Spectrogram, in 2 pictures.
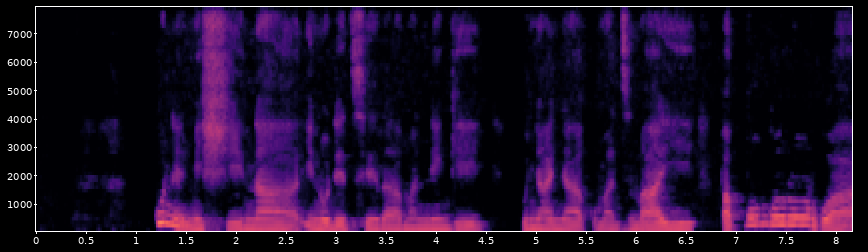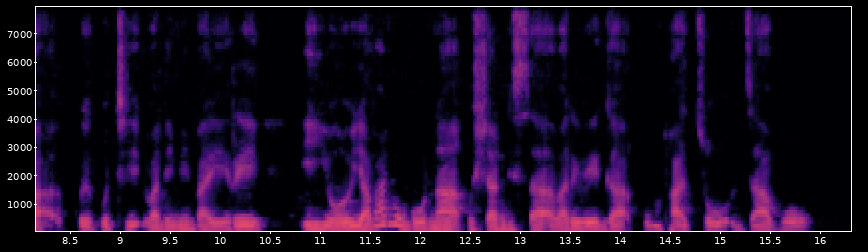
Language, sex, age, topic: Ndau, female, 25-35, health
